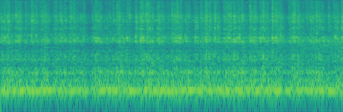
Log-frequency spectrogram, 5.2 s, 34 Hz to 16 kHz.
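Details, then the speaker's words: 1971 Dodge Super Bee, dual-quad 4-speed, cold start: smooth, loud, steady V8 burble with no lifter tick or valvetrain clatter, no upper engine noise heard; normal healthy idle. "Take her for a run. Don't really hear any upper engine noise."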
